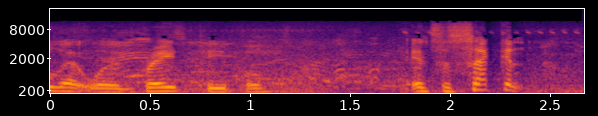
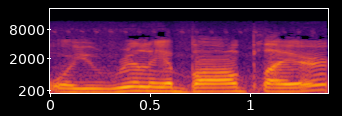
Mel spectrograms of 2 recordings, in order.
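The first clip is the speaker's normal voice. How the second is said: ordinary delivery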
